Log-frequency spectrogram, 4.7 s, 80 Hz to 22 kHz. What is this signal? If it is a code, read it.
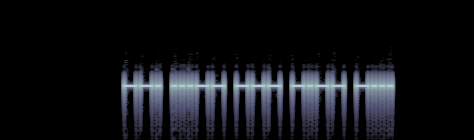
Morse code, heard as a keyed tone, about 31 wpm, 700 Hz. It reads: G3OYB
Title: DXCC-100 Call Signs - 5 Characters - Repeated 2x - 30wpm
